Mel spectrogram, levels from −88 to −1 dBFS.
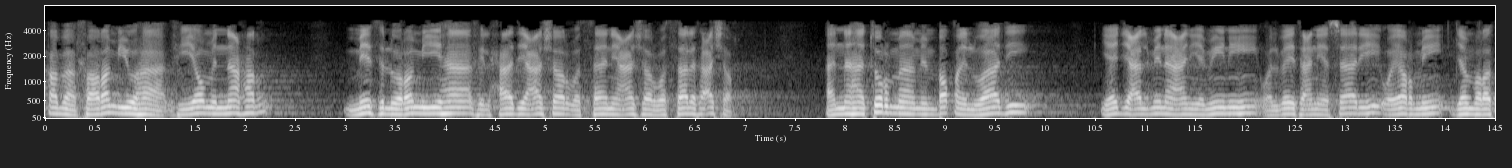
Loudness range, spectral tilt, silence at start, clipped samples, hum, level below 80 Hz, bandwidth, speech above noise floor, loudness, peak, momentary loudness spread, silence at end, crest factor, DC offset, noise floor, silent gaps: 2 LU; -12.5 dB/octave; 0 s; under 0.1%; none; -46 dBFS; 5.4 kHz; 34 dB; -17 LUFS; -2 dBFS; 7 LU; 0 s; 14 dB; under 0.1%; -50 dBFS; none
